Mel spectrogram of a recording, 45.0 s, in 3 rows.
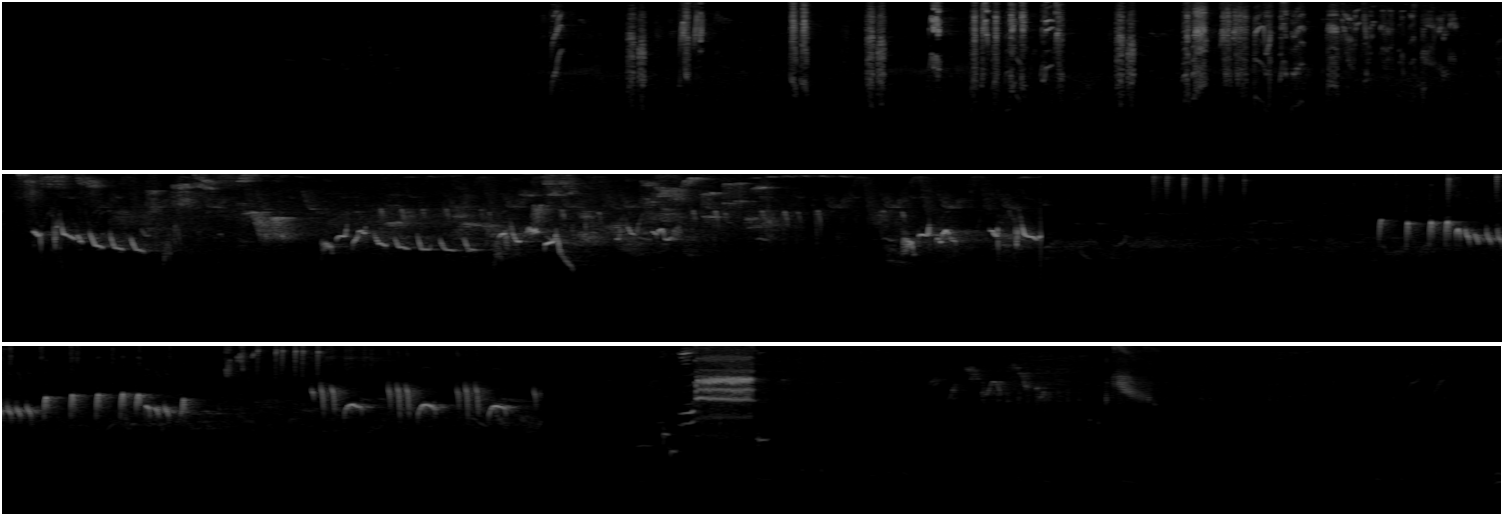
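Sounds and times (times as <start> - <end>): faint birdsong chirps and twitters: 2.7 - 44.9.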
